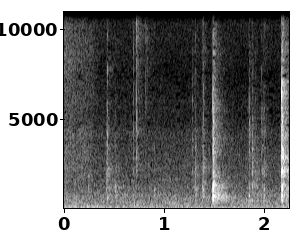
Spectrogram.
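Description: A few faint, sharp plastic clicks from a CaDA JV8011 remote control with a brick-built steering wheel being handled, the loudest about one and a half seconds in.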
